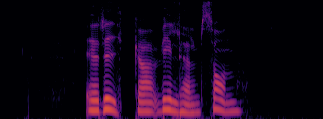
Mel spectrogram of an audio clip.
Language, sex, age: Swedish, female, 46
